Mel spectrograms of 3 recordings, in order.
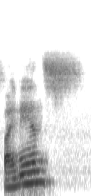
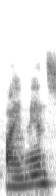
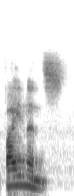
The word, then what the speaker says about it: finance: Finance, by the way, sebelum saya mulai, finance itu di-pronounce-nya, cara kita ngomongnya finance, bukan finance. Di Indonesia banyak orang bilang finance, itu salah, itu finance, ya.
